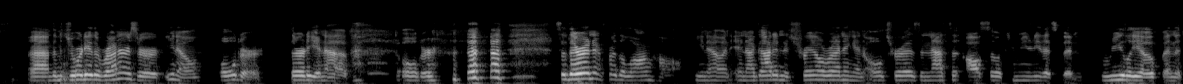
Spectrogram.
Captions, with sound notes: the majority of the runners are older. 30 and up, older (laughs). So they're in it for the long haul. You know and I got into trail running and ultras, and that's also a community that's been really open.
